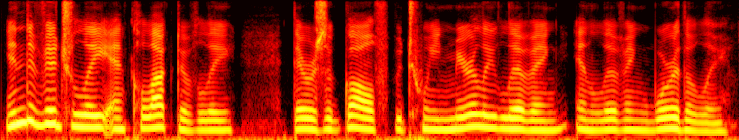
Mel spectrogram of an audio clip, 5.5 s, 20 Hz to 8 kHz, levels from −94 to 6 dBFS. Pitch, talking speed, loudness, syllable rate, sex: 185 Hz, 140 wpm, -17 LUFS, 5.9 syllables/s, female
